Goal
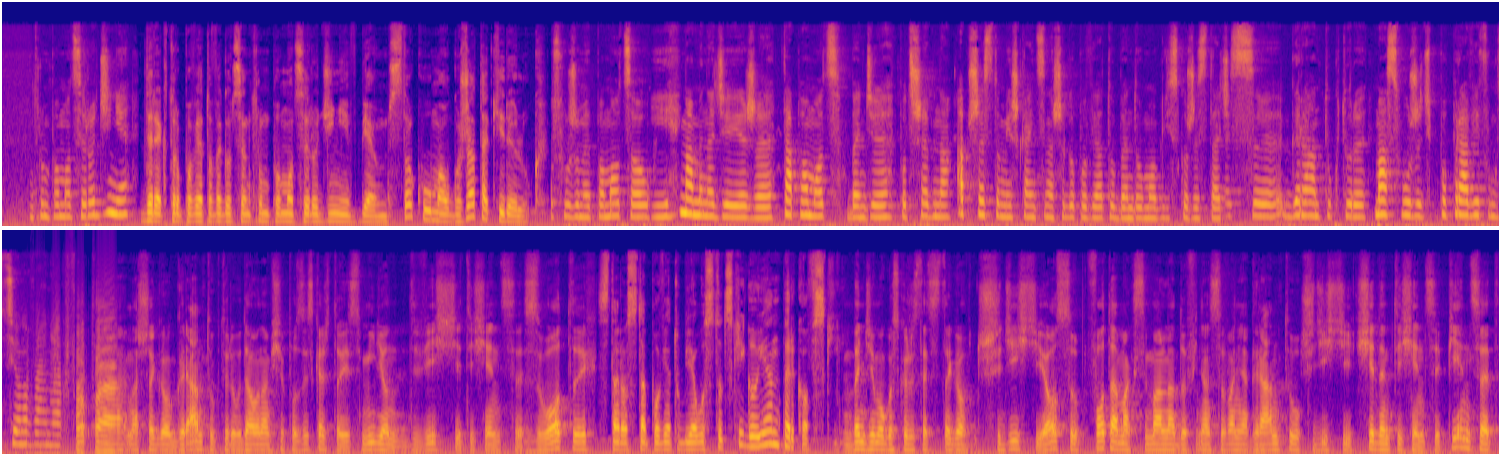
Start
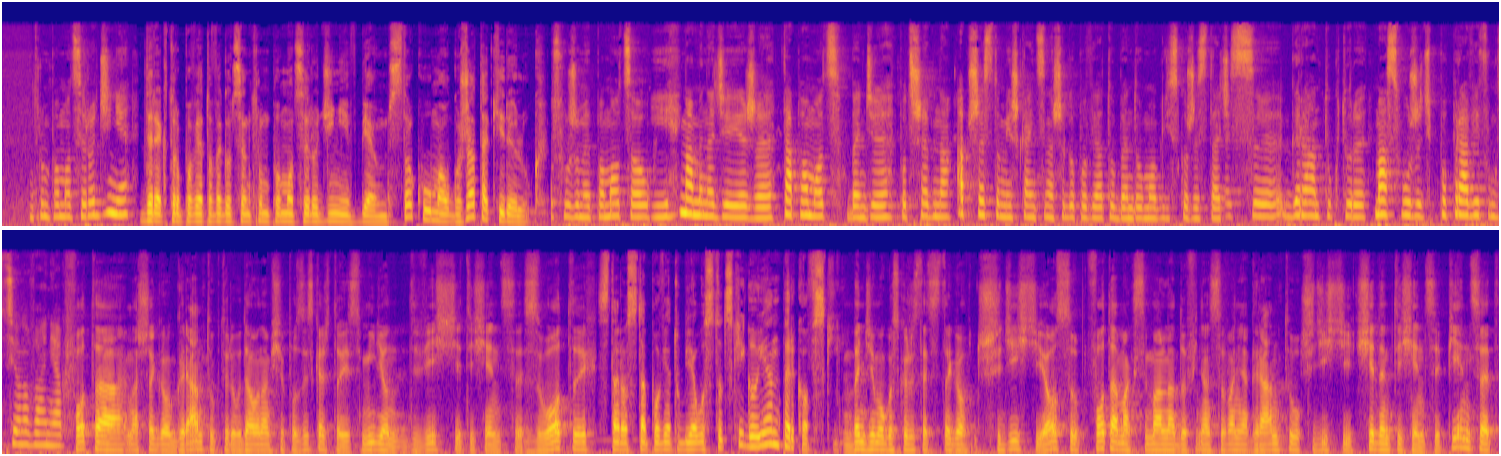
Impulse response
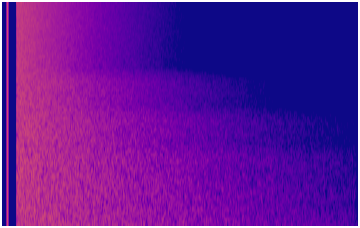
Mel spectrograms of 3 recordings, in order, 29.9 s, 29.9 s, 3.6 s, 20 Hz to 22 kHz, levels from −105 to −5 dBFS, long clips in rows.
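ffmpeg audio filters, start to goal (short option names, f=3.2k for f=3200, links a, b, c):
-filter_complex "[0:a]asettb=1/sr,asplit=3[a][b][c];[a]atrim=end=15.214[d];[b]atrim=start=15.21:end=16.12,asetpts=PTS-STARTPTS,afade=t=in:d=0.004:c=qsin,afade=t=out:st=0.906:d=0.004:c=qsin,aeval=exprs='max(val(0),0)':c=same[e];[c]atrim=start=16.116[f];[d][e]acrossfade=d=0.004:c1=hsin:c2=qsin[g];[g][f]acrossfade=d=0.004:c1=qsin:c2=hsin,aeval=exprs='val(0)+0.01*(sin(2*PI*60*n/s)+sin(2*PI*2*60*n/s)/2+sin(2*PI*3*60*n/s)/3+sin(2*PI*4*60*n/s)/4+sin(2*PI*5*60*n/s)/5)':c=same,volume=-6.5dB"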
